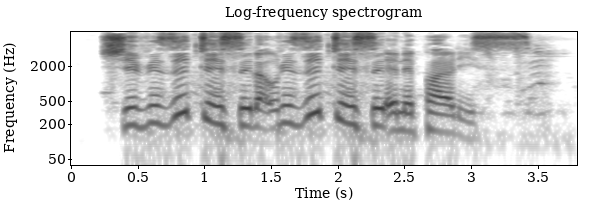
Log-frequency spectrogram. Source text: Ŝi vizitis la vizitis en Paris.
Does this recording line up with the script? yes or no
yes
